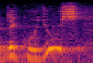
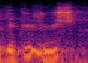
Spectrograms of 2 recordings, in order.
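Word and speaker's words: de cujus: Testament rédigé en langue anglaise, dûment signé, daté, paraphé, par lequel le découillus, en prononciation française, on dit le décujus, le défunt.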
